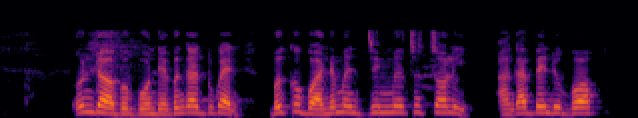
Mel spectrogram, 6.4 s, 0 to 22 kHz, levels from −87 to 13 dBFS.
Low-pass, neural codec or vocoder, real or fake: 7.2 kHz; codec, 16 kHz, 8 kbps, FreqCodec, larger model; fake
